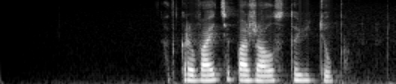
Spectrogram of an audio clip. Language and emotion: Russian, neutral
